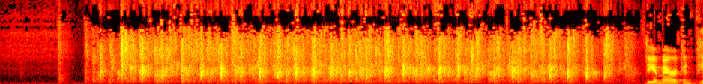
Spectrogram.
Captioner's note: applause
